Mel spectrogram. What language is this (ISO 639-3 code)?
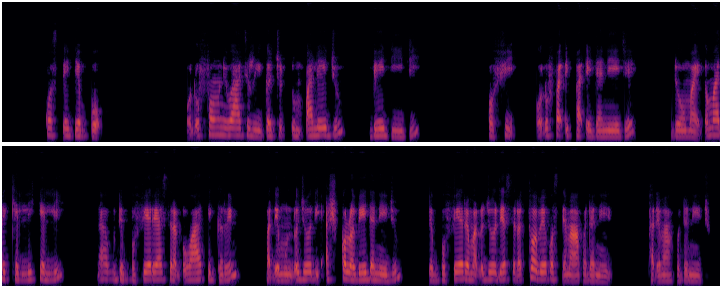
ful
